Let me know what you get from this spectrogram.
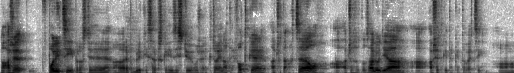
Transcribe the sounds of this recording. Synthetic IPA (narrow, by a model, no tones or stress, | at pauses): nɔʔaʒɛ | fpɔliːt͡siːpɾɔscɛɾɛpublikisr̩pskɛziscujṵːʒɛ̰kt̪ɔjɛnat̪ɛjfɔt̪kɛat͡ʃɔ̥t̪a̰mxt͡sɛl | a̰a̰t͡ʃɔs̬uːt̪ɔzaʎuɟɪaa̰afʃɛt̪kit̪ḁkɛːt̪ɔ̰ʋɛ̰t͡sḭ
